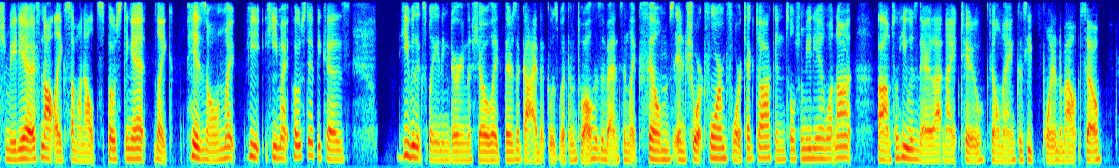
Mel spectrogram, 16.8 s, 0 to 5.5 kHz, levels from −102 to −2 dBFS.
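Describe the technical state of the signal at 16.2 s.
At 16.2 s the speech signal is intact, with no dropout, clipping, distortion or other fault audible at that point.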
